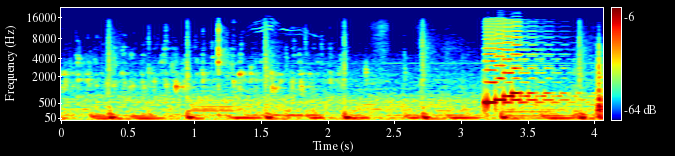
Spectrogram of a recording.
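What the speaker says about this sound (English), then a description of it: "There's the notification." A short electronic notification chime for a livestream super chat, a quick rising run of bright tones near the end, loud against quiet room noise and light handling sounds.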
